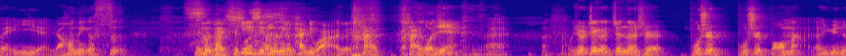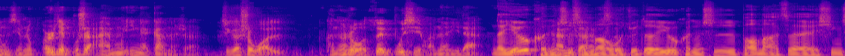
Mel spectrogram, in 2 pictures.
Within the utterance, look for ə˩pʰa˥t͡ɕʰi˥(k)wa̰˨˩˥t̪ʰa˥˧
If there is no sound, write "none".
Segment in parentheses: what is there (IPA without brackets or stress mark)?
k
